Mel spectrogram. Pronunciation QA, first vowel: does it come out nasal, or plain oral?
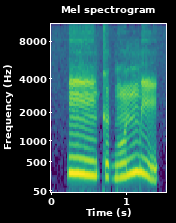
nasal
